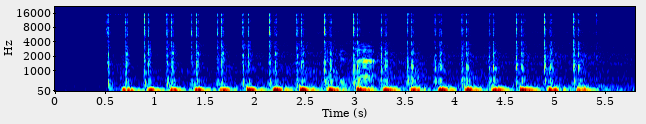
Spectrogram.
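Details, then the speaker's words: Beckett oil burner after tank ran dry and was refilled: rapid even clicking about four times a second, each with a low whoomp as flame drops and relights; oil and nozzle suspected first, failing primary control found. "we're back today because when it's running um the flame will kick in and out over and over very quickly so I'll show you what that looks like here I haven't seen this before"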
